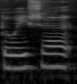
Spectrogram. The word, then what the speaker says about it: Goetia: this is the goation I believe it's pronounced goatia tarot and darkness deck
